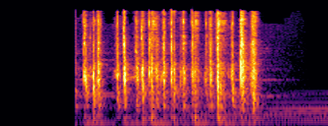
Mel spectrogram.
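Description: Computer keyboard typing sound: a quick run of about sixteen keystrokes, a dozen or so a second. It starts about half a second in and stops a little before the end.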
